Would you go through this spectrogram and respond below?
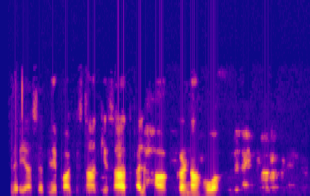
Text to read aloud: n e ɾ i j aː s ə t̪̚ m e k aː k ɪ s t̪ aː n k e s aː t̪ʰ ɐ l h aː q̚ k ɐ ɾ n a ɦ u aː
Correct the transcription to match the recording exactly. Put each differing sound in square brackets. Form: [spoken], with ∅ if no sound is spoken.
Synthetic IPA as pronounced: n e ɾ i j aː s ə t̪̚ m e [p] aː k ɪ s t̪ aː n k e s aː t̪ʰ ɐ l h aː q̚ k ɐ ɾ n a ɦ u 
